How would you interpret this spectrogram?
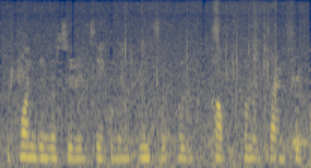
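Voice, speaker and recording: A woman gamer reading a visual novel's text aloud with casual asides, in a halting way that often repeats words. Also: mid-range voice, little pitch movement, over a noisy crowd, low-quality recording. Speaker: gameplay video maker. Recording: loud music behind the voice. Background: game soundtrack with piano.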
